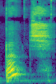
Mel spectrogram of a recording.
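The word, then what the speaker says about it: Boetsch: can't pronounce it because it almost sounds a bit German but it is so it's j and then the surname is b-o-e-t-s-c-h so boats um but a French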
